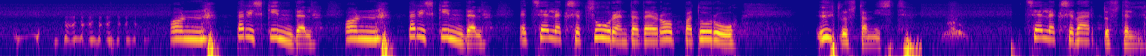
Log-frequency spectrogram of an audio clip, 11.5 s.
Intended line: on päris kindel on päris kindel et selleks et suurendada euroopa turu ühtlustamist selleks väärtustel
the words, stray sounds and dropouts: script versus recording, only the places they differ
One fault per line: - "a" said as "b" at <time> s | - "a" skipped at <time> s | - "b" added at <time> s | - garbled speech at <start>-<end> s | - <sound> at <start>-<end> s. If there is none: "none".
- laugh at 0.1-1.5 s
- whoosh at 9.3-10.0 s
